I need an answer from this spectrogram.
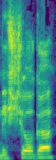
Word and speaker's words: Meshuggah: Say that some of your riffs were influenced by I always screw up their name, Meshuggah.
